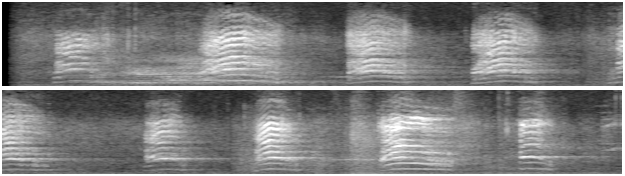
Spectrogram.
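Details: Tabby cat meowing repeatedly, about one call per second, each meow an arched, harmonic-rich cry rising then falling; the later calls come more sharply and closer together, over a low steady background hum.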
